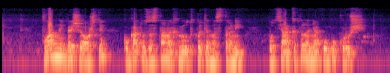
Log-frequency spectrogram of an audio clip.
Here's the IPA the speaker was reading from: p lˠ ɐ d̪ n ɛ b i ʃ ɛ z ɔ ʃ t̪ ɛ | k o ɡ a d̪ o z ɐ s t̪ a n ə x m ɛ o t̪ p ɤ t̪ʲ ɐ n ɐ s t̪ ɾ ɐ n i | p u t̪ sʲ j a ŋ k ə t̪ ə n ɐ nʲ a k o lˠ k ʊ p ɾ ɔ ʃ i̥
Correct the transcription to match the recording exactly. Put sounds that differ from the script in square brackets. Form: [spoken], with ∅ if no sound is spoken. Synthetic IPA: p lˠ [a] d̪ n ɛ b [ɛ] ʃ ɛ [∅] ɔ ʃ t̪ ɛ | k o ɡ a [t̪] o z ɐ s t̪ a n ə x m ɛ o t̪ p ɤ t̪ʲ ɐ n ɐ s t̪ ɾ ɐ n i | p [o] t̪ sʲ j a ŋ k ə t̪ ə n ɐ nʲ a k o lˠ k ʊ [k] ɾ [u] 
